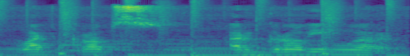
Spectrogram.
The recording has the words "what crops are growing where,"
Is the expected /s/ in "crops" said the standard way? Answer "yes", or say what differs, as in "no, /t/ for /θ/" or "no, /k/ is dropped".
yes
